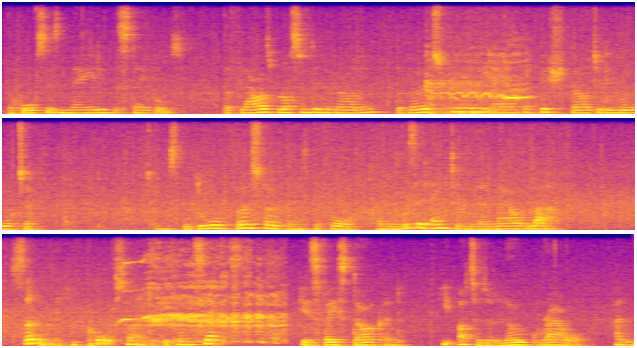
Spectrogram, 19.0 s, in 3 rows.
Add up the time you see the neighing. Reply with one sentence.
You can hear the neighing for 3 seconds altogether.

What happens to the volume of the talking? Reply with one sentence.
The loudness of the talking stays about the same.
